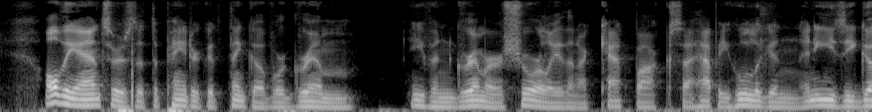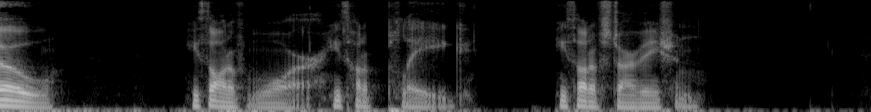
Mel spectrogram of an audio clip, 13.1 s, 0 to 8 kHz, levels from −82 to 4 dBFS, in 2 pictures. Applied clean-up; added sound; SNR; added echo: none; none; none; none.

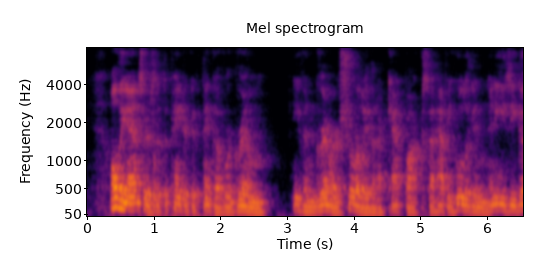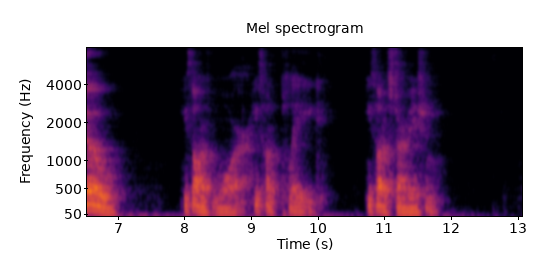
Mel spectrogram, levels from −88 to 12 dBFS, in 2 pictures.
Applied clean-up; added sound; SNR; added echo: none; none; none; reverberation time 0.6 s.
